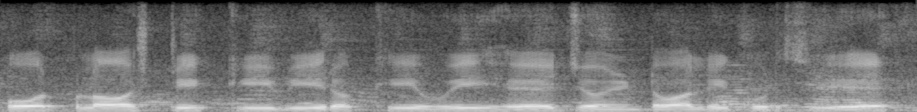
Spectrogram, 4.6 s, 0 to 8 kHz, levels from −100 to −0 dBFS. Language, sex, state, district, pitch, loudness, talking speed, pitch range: Hindi, male, Uttar Pradesh, Saharanpur, 110 Hz, -17 LUFS, 145 wpm, 105-110 Hz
